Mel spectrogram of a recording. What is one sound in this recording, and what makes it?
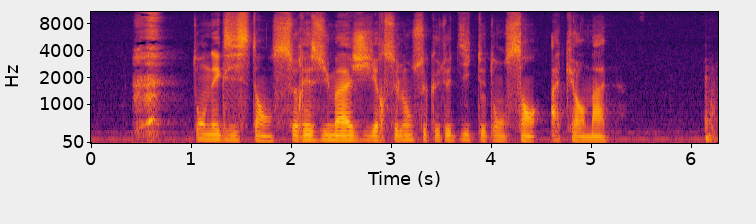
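A young man speaks coldly and steadily.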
